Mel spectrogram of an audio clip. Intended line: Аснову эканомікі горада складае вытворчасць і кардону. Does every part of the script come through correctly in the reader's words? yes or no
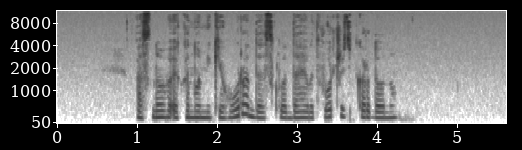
yes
